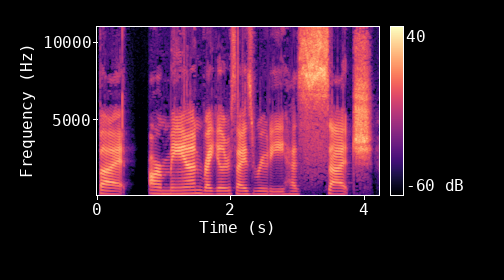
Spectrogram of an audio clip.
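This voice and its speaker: A woman's voice: medium pitch, level tone, slow pace, pushed and bright, smooth, no echo, studio quality. A young woman co-hosting a podcast, chatty and enthusiastic, with frequent ums and likes. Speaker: podcast co-host. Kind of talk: casual chat.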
